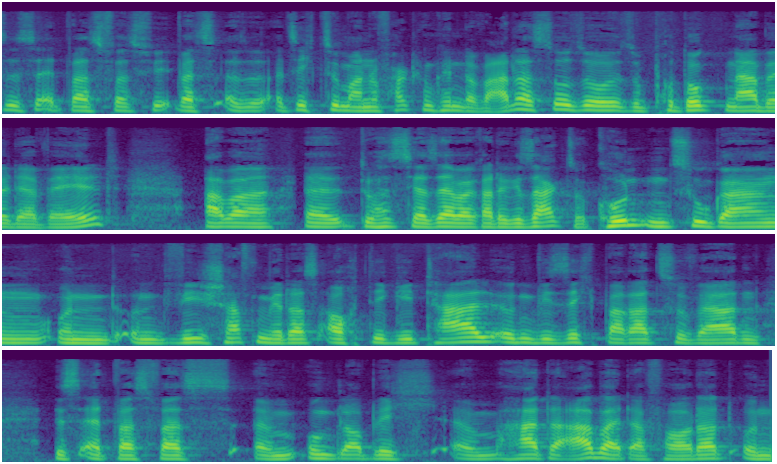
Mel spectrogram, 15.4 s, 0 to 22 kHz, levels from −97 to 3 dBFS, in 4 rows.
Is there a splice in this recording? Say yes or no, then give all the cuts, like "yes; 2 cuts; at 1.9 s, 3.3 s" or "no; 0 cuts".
yes; 1 cut; at 5.3 s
